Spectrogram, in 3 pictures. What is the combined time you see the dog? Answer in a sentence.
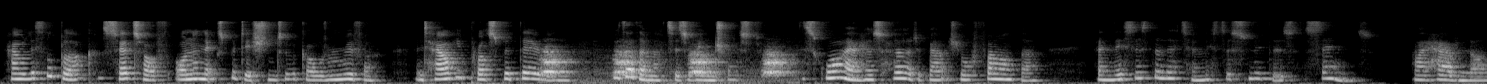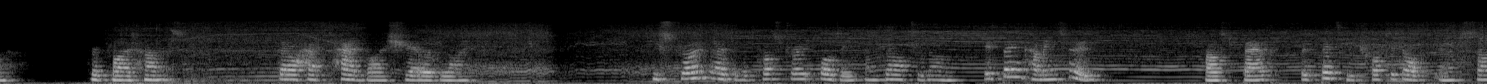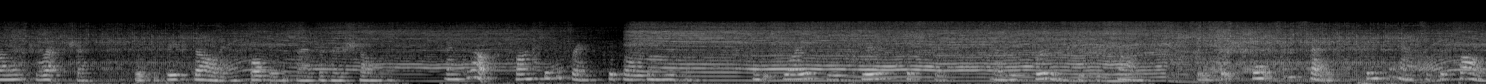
You can hear the dog for 3 seconds altogether.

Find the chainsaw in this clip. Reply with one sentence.
The chainsaw can be heard from 15.8 to 44.5 s.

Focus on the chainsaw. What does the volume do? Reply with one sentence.
The volume of the chainsaw goes up.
